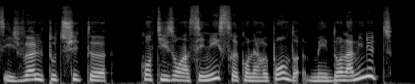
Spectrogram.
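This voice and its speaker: In a very clean recording with a silent background, a woman with a dark, mellow tone speaks at a fairly quick pace. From Argentina and Switzerland. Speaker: HR director. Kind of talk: interview podcast. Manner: hesitant, many fillers.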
